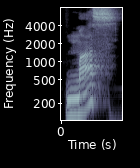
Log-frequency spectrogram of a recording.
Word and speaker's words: mas: 333 paz paz paz mas mais e mais batalha aqui nesse eu e mais existe um mar de peru em português e existe mais de soma Eu particularmente eu falo a pronúncia igual mas a falar mais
